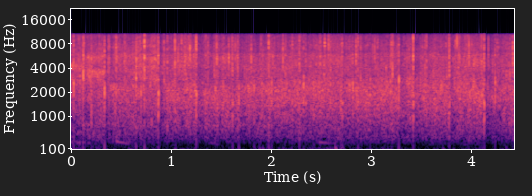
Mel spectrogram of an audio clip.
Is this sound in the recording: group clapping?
yes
